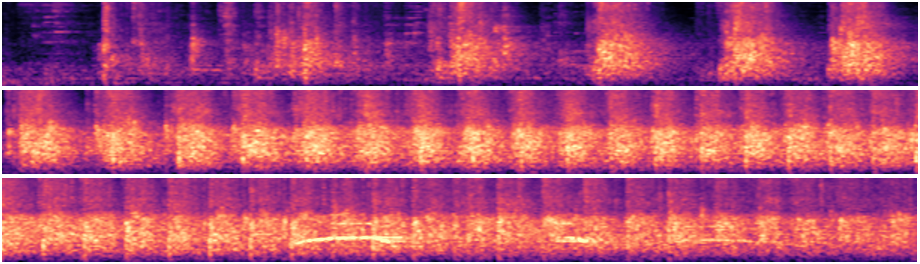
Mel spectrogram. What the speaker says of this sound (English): So I want you to do that clap with me.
